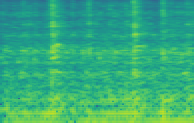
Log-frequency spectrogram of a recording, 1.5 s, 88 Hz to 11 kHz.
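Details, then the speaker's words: Oliver 550 tractor diesel just after installing a new injector: loud clatter with uneven sharp thumps about every quarter second right after it fires; still running rough. "Ah. Alright, the driver outside. Still sounds like shit."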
